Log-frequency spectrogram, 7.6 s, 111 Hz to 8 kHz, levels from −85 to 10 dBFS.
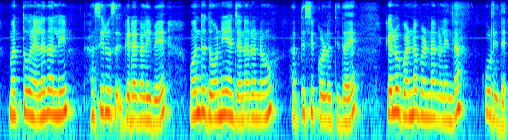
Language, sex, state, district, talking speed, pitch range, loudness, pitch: Kannada, female, Karnataka, Shimoga, 95 wpm, 220-260 Hz, -16 LUFS, 235 Hz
